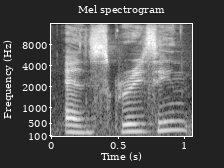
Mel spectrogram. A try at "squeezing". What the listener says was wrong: There's no R in there. Squeeze.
